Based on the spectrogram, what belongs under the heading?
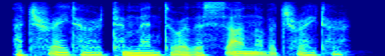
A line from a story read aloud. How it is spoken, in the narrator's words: she rasped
